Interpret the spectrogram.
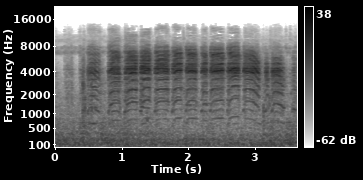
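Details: Caged zebra finch babies beg as their parents feed them, recorded 29 September 2023. A loud, even series of about a dozen harsh, nasal, tinny calls follows in rapid succession, roughly four per second, then trails off.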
